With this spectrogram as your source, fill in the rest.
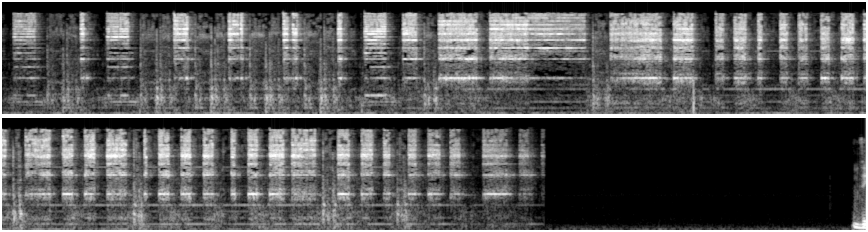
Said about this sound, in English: Go ahead and do a test print.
